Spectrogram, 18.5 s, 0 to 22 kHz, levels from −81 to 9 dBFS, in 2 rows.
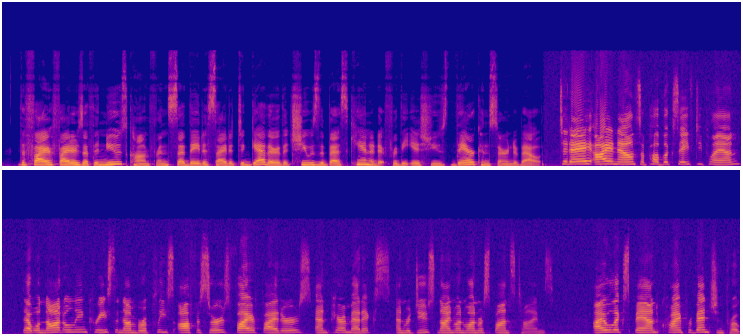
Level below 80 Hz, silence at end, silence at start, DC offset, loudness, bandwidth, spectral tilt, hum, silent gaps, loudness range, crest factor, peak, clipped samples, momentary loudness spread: -64 dBFS; 0 s; 0.2 s; under 0.1%; -22 LUFS; 15.5 kHz; -3.5 dB/octave; none; none; 8 LU; 20 dB; -2 dBFS; under 0.1%; 15 LU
